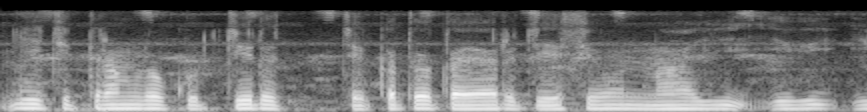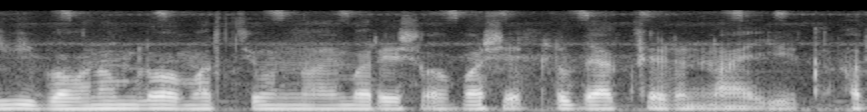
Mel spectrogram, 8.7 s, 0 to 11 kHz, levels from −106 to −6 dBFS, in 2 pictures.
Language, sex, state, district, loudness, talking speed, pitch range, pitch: Telugu, male, Andhra Pradesh, Sri Satya Sai, -20 LUFS, 125 wpm, 110-115 Hz, 110 Hz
